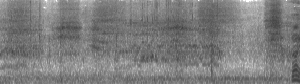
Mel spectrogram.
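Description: Steady low rumble with soft, uneven washes of hiss: wind and water around an open fishing boat.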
